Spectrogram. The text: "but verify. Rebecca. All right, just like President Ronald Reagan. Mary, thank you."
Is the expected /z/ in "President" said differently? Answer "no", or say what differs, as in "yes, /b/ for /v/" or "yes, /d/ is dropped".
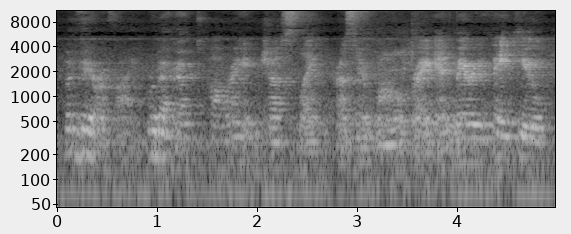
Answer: no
